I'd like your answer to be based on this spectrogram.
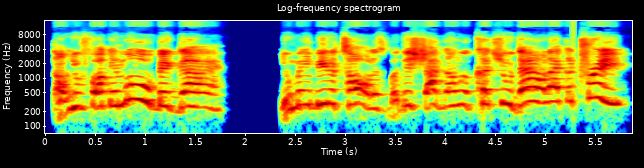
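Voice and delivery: high, loud threatening jeer; deputy taunting Fred over his shotgun. Acted. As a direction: sneer down the shotgun at the big guy. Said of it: "the deputy taunted at Fred".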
